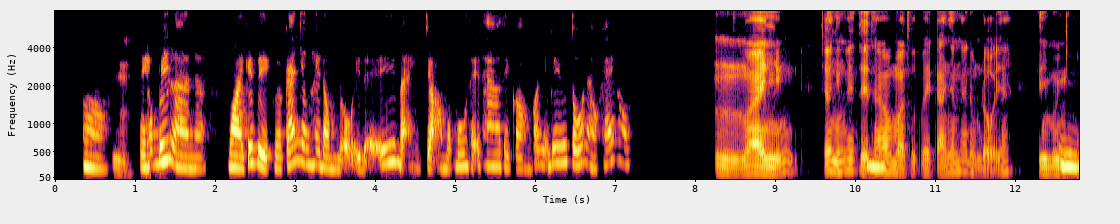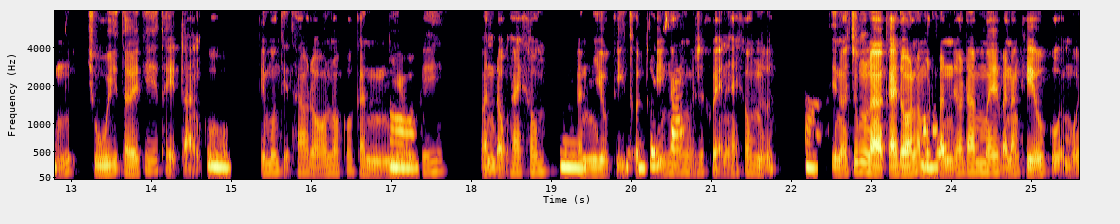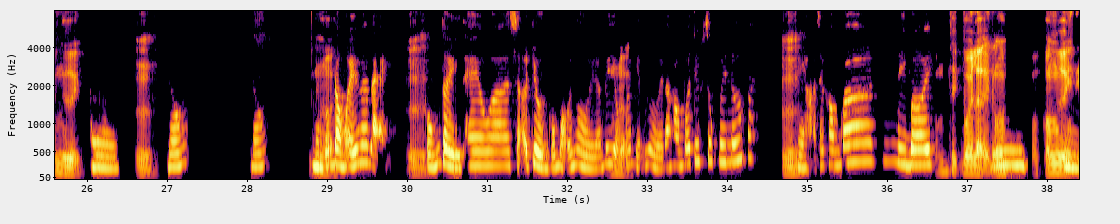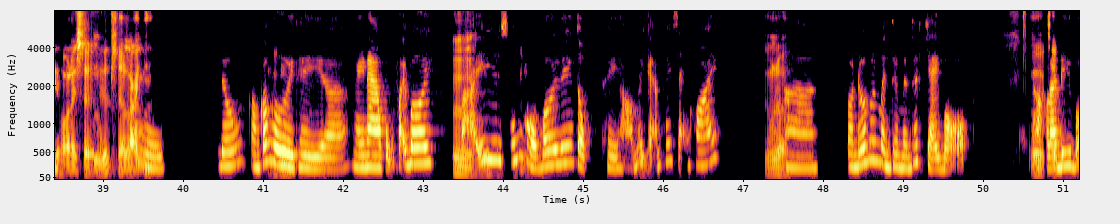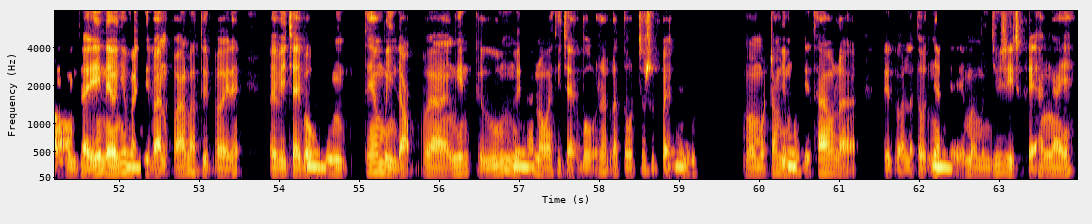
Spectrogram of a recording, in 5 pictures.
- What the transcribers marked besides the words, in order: tapping; other background noise; unintelligible speech
- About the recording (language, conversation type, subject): Vietnamese, unstructured, Những yếu tố nào bạn cân nhắc khi chọn một môn thể thao để chơi?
